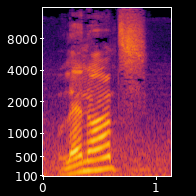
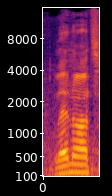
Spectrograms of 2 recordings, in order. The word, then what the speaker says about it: Lennarz: If you want to follow me on social media, on Instagram, it's H Lennartz. Lennartz is spelled L-E-N-N-A-R-Z. It's a little bit complicated, sorry, but it's not my fault. It's my name. And or on Twitter, it's just Lennartz, or on Facebook, just have a look.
